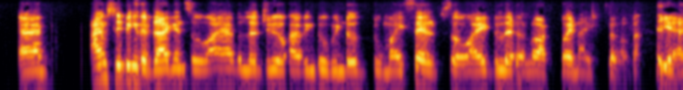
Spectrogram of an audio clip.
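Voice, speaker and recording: A man talks fairly quickly at a fairly high pitch, his intonation fairly even. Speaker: astronaut. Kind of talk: live interview from space station. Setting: space station video link. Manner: fast.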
